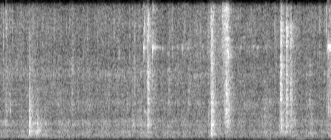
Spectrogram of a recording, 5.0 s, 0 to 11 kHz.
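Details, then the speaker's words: Advent 300 semi-automatic pressure sensitive labeler with overhead pressure arm, labeling about 20 molded plastic jars: quiet hum with light clicks and soft swishes about every second per bottle; cycling normally, perfect adhesion, no bubbles or wrinkles. "two containers left that's it that's the advent 300 labeling all these containers i think close to about 20 right here"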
